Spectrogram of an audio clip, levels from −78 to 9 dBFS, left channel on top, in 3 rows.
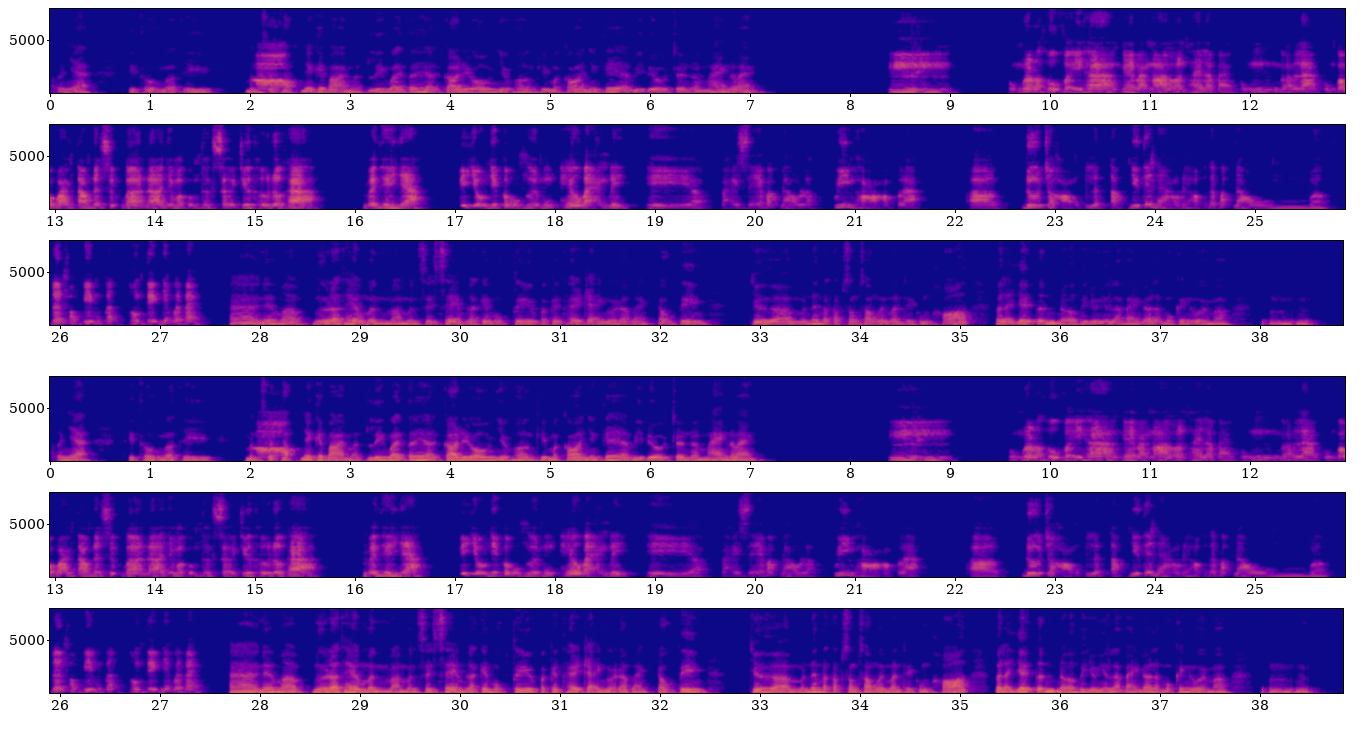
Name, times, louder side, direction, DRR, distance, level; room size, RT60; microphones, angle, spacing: voice 1, 0.0-1.6 1.9-7.1 16.2-16.5 27.7-32.6 32.9-38.5, right 4 dB, 80° right, 4 dB, 0.4 m, -32 dB
voice 2, 2.0-2.5 8.4-9.0 9.6-15.6 16.1-16.6 17.0-21.6 22.1-23.4 23.7-27.4, left 2 dB, 25° left, 1 dB, 0.7 m, -36 dB
2.4 x 2.1 x 3.4 m, 0.28 s
head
